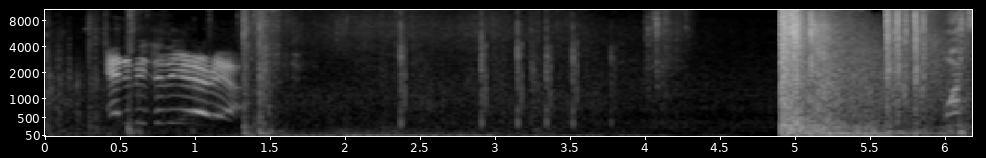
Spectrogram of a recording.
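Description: Gunfire in Call of Duty Warzone comes as a string of sharp, scattered shots between footsteps and voices, ending in a sudden loud close burst of fire.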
